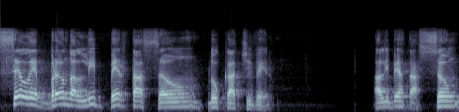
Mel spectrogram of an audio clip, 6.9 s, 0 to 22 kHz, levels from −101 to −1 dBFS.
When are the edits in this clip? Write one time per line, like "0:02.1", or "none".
none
